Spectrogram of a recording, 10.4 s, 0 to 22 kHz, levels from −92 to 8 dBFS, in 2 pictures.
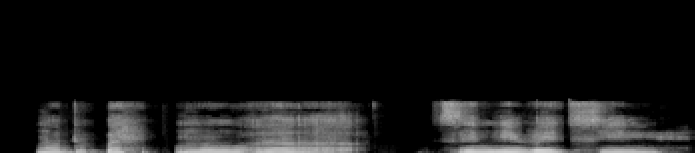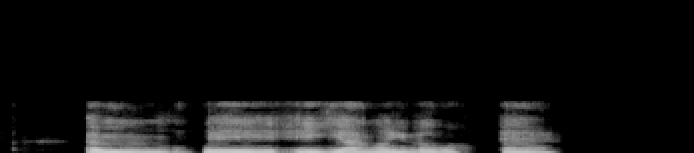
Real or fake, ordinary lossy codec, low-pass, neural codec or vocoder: fake; AAC, 32 kbps; 7.2 kHz; codec, 16 kHz in and 24 kHz out, 1.1 kbps, FireRedTTS-2 codec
